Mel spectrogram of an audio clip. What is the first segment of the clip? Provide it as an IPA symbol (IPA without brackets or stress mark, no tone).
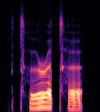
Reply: tʰ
